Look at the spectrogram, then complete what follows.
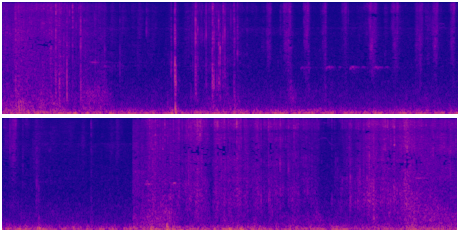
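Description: Rustling and crackling of dry leaf litter and twigs in irregular bursts, busiest near the start and again in the second half, over a low rumble.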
